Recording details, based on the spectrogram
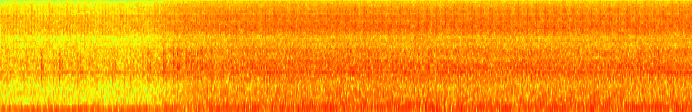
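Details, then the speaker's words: Jeep Wrangler TJ petrol engine revving from idle, stethoscope on bell housing: light, fairly regular ticking under engine note that fades at higher rpm, quieter once warmed up; owner suspects flexplate, ticking sounds different from the rattle heard. "the ticking I'm hearing up here through the stethoscope almost sounds different than what I'm hearing rattle"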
